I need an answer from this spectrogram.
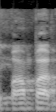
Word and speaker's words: Bam Bam: And I love the way you say bomb bomb because that's the correct way to saying it, Douglas Doug.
